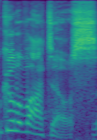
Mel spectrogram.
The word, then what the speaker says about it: Koulovatos: Jim Koulovatos will be with us.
